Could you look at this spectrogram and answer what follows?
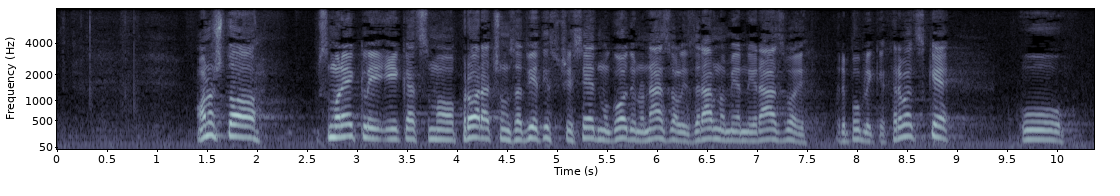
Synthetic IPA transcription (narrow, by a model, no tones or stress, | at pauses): o̞no̞ʃt̪o̞ | smoɾe̞kliːkad̪smo̞pɾo̞ɾat͡ʃunzad̪ʋie̞t̪isu̥t͡ɕeise̞ːd̪muɡo̞d̪inunazʋalizaɾaʋno̞mjeɾniɾaːzʋo̞j | ɾe̞publike̞xr̩ʋat̪ske̞ | u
